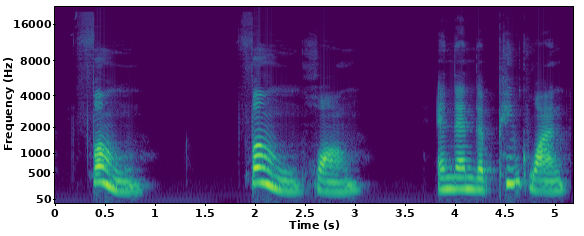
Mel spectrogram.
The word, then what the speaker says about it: 凤凰: e n versus f-e-n-g so the only difference is that f-e-n-g has a nasal sound at the end so it sounds like fun because it's also fourth tone so it's fun Huang and then the pink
